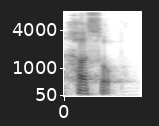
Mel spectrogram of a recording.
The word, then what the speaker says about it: hustle: seat belt very good we also see the silent T when you have the spelling pattern stle e like these words whistle castle and hustle the t is silent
